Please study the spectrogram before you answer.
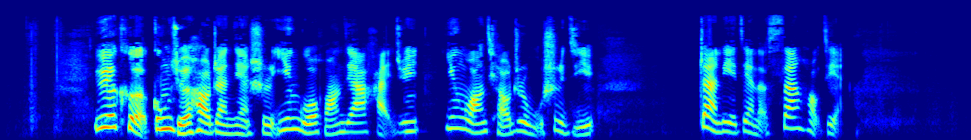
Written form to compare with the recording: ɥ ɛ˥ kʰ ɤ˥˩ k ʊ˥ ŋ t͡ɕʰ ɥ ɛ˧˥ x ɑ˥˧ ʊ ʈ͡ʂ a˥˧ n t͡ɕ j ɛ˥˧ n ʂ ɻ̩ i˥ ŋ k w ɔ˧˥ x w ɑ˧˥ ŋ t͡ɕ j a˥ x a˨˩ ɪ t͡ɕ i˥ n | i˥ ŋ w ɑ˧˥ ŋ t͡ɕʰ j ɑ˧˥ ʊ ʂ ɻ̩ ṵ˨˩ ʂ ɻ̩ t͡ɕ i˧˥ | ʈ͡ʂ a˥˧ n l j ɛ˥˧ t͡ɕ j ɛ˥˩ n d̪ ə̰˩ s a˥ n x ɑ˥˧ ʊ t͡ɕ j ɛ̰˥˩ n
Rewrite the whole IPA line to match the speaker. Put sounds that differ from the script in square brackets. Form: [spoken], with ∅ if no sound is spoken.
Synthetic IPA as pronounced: ɥ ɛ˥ kʰ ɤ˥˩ k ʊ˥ ŋ [t͡ɕ] ɥ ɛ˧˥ x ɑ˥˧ ʊ ʈ͡ʂ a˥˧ n t͡ɕ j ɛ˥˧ n ʂ ɻ̩ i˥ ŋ k w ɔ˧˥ x w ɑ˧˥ ŋ t͡ɕ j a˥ x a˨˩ ɪ t͡ɕ [y˥] n | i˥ ŋ w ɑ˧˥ ŋ t͡ɕʰ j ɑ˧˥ ʊ [ʈ͡ʂ] ɻ̩ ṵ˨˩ ʂ ɻ̩ t͡ɕ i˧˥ | ʈ͡ʂ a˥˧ n l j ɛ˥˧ t͡ɕ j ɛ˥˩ n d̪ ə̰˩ s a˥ n x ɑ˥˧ ʊ t͡ɕ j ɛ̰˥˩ n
